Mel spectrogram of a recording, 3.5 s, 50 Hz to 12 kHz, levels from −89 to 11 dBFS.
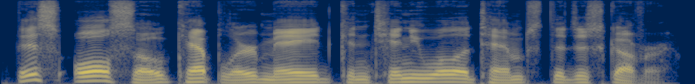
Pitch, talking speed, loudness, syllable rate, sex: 125 Hz, 140 wpm, -18 LUFS, 4.6 syllables/s, male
